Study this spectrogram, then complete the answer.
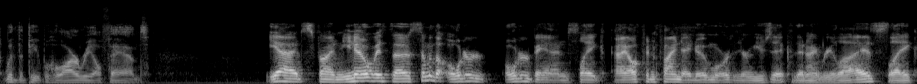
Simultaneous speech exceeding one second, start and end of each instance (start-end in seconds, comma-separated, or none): none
